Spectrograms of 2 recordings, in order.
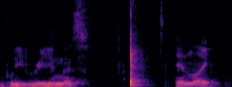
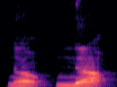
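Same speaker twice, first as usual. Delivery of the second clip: louder, higher frustrated no; frustrated shout; 4 semitones higher, 13 dB louder than usual. Real, not acted. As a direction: yell it out in annoyance. Frustrated at software.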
